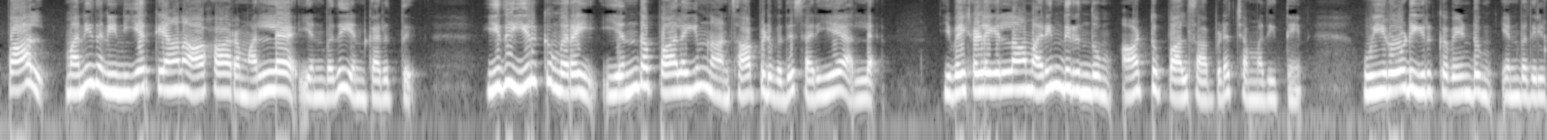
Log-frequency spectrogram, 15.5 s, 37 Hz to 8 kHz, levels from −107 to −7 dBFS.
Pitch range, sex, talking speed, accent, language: 200-255 Hz, female, 105 wpm, native, Tamil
